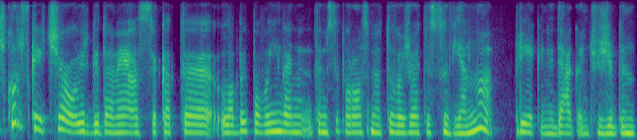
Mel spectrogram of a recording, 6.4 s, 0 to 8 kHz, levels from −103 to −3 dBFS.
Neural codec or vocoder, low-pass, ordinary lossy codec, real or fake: none; 7.2 kHz; Opus, 16 kbps; real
